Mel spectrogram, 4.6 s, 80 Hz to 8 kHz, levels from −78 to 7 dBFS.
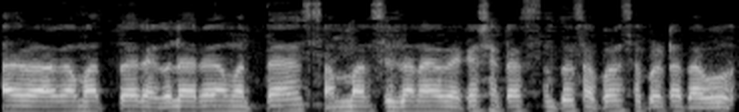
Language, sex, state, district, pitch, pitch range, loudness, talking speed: Kannada, male, Karnataka, Dharwad, 130 Hz, 130-135 Hz, -17 LUFS, 145 wpm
